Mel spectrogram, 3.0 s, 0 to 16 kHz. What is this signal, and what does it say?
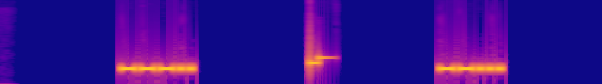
Morse code, heard as a keyed tone, about 49 wpm, 700 Hz. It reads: 8 7
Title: Single Letter-Number - Rapid-Fire 50wpm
